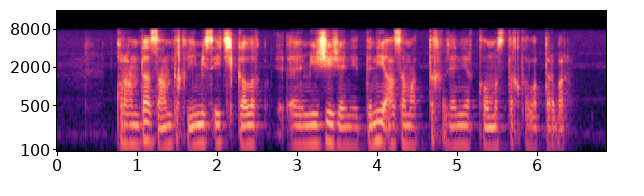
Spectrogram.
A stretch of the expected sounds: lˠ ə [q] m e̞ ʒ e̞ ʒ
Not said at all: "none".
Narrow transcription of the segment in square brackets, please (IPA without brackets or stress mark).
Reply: q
